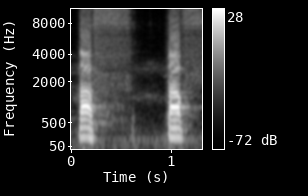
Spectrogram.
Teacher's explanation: Taf Taf gitu tu ada nafas yang mengalir Jangan dibaca tap tap git jangan tapi dibaca Taf begitu a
